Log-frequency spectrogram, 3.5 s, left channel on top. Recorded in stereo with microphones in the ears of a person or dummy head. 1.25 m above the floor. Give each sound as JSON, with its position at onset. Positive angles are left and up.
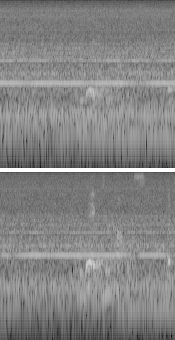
{"t": 1.6, "sound": "a woman speaking", "side_deg": -75, "distance_m": 1.4}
